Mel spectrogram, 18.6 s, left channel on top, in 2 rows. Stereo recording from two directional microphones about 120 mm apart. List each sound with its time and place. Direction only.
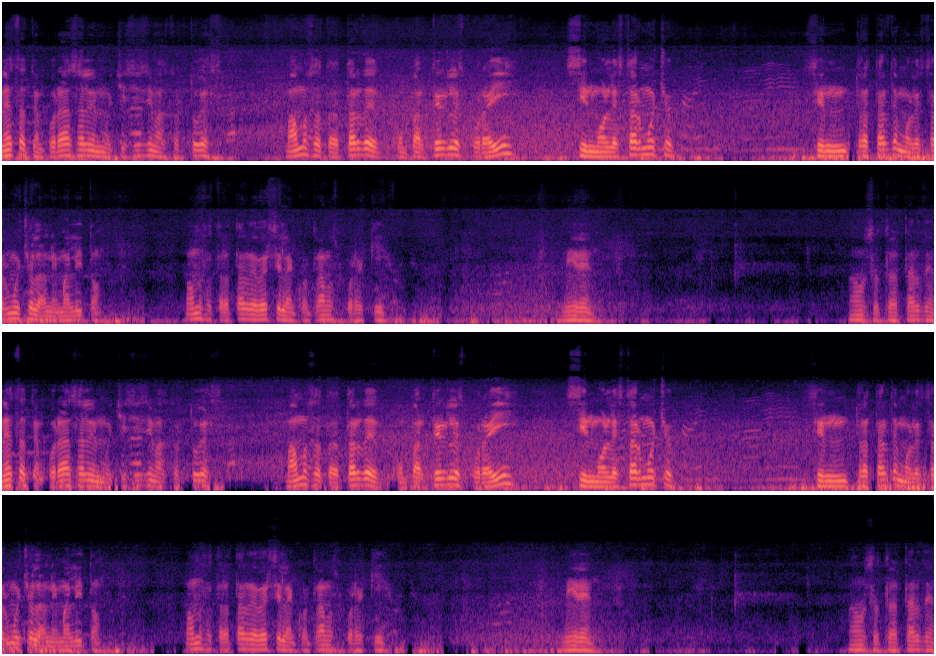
0.0 s speech: 20° left (ahead or behind)
5.1 s a sound: 45° right (ahead or behind)
5.7 s speech: 30° left (ahead or behind)
8.1 s speech: 40° left (ahead or behind)
15.0 s speech: 20° left (ahead or behind)
17.7 s speech: 20° left (ahead or behind)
